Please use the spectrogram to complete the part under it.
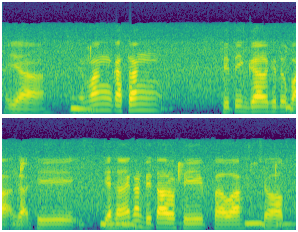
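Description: A man's voice: fairly high pitch, measured pace. Hesitant man over a muffled phone line. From Central Java, Indonesia. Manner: over the phone, hesitant, brief answers, murmured acknowledgements. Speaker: call recipient playing along with a scammer. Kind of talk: casual phone conversation. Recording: hissy, muffled telephone line.

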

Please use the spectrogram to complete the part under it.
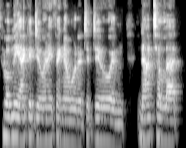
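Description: A man's voice: mid-range voice, level tone, normal speed, fairly bright tone, roomy sound. A man, a guest in a casual interview, tells personal stories with many fillers and restarts.

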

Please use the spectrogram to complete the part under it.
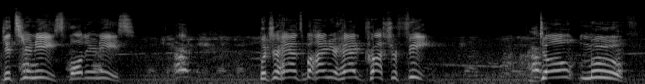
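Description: A man working as a sheriff's deputy, shouting firm, clipped commands over a police car loudspeaker with a siren. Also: extremely high pitch, measured pace, background noise. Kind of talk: shouting commands at a felony traffic stop.

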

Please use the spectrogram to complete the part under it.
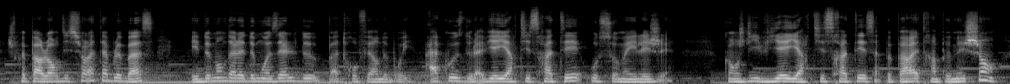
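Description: A man's voice: mid-range voice, a little mellow. Man reading a casual first-person novel. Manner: casual slangy storytelling. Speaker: audiobook reader.

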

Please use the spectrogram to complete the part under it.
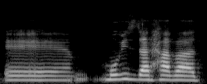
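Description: A woman's voice: mid-range voice, flat delivery, slow pace, no echo. Giggly woman. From Chile. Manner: playful and giggly. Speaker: game developer. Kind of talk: casual live-stream chat.

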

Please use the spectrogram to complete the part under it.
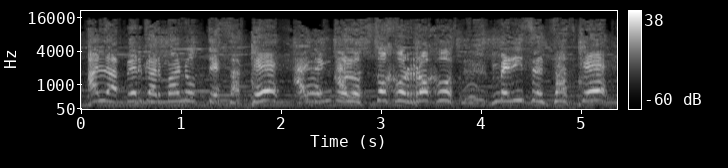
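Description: A man's voice: very high voice, level tone, measured pace, music in the background. A young Mexican man rapping a cocky, chanted flow in an outdoor battle. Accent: Mexican Spanish. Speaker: battle rapper. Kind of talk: freestyle rap battle. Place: outdoor park at night before a crowd. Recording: loud crowd and beat at an outdoor battle.

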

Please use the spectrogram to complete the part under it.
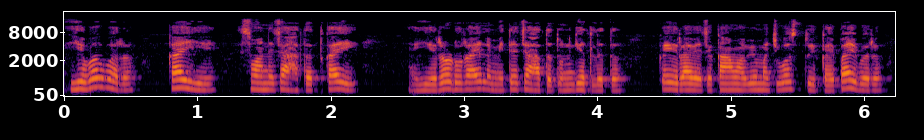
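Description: A middle-aged woman playing a demanding, quick-tempered mother-in-law in a home drama. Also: high-pitched, steady tone.

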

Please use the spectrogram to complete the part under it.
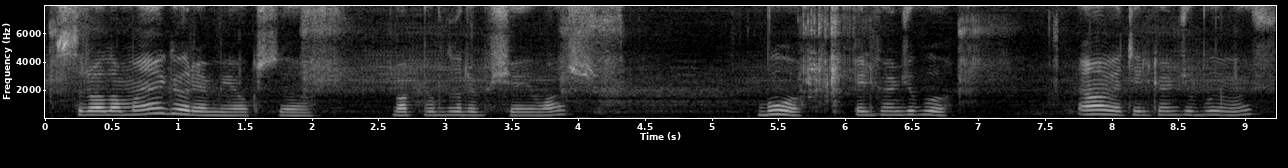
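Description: Young woman, high voice, unhurried casual game commentary, faint background noise, panicky shouts. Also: fairly even intonation. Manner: chatty, slangy, panicky outbursts pleading with the game. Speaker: gameplay streamer.

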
